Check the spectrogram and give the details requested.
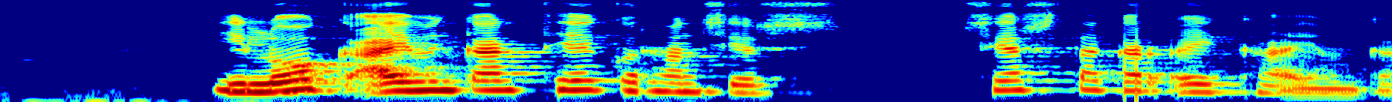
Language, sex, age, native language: Icelandic, female, 40-49, Icelandic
